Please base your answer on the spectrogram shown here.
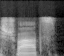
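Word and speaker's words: Schwarz: uh I'm gonna say Schwartz that's the German pronunciation of black the German word yeah um we're playing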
